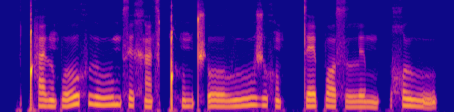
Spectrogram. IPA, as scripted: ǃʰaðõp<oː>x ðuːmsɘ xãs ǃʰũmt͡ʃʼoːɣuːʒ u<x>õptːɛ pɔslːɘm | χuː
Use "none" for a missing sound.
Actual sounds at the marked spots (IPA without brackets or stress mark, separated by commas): oː, x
